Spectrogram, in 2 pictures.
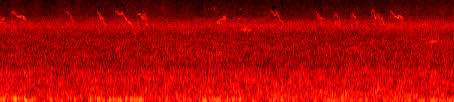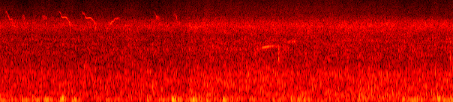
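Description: Small birds chirping in quick, thin, high downward notes, several a second at first and sparser later. Behind them is a steady rush of river water and gusts of wind rumbling on the microphone.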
